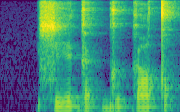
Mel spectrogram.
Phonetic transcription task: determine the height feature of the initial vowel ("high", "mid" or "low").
high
